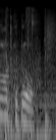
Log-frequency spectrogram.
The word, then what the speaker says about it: haute couture: She had a neutral stance on haute couture.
